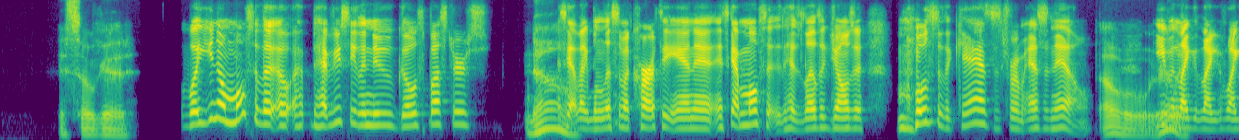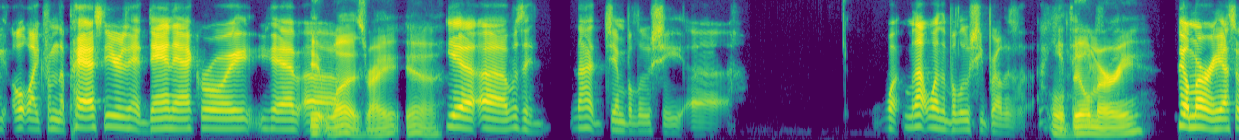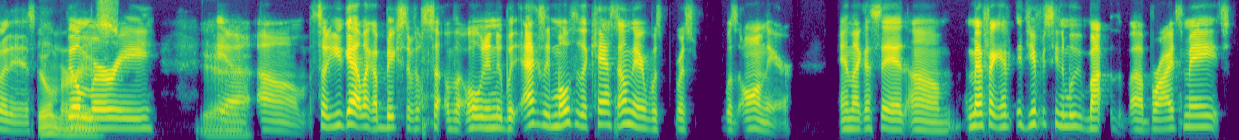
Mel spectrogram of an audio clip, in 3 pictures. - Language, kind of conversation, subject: English, unstructured, What comedians or comedy specials never fail to make you laugh, and why do they click with you?
- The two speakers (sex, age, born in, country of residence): female, 55-59, United States, United States; male, 50-54, United States, United States
- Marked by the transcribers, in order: laughing while speaking: "most"; other background noise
